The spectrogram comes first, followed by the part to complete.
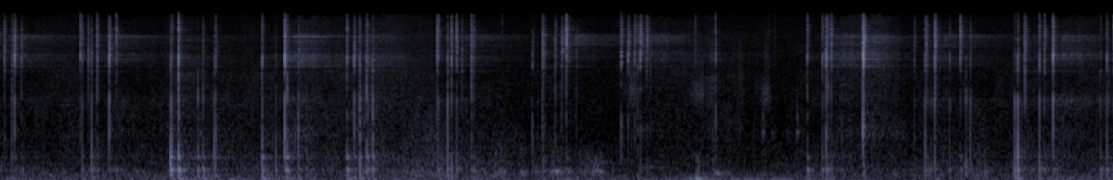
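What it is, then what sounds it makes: Water-filled glass snow globe. Long acrylic nails tap a small, round, clear glass snow globe filled with water, with an angel figurine inside and a white base, held in both hands. The result is a quiet series of quick, irregular, bright clicking taps with almost no ring, separated by brief soft scratchy pauses.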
